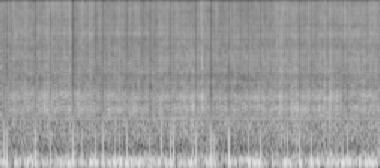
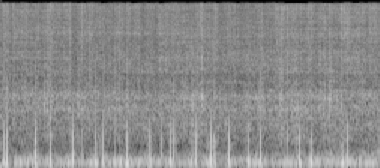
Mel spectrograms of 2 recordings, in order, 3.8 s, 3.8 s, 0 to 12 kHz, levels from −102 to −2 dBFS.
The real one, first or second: second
